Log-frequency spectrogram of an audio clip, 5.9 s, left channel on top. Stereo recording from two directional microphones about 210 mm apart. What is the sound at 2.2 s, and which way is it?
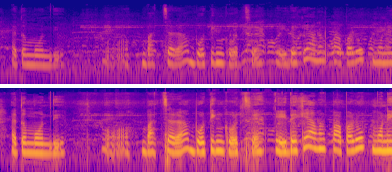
A woman's voice, 40° right (ahead or behind).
